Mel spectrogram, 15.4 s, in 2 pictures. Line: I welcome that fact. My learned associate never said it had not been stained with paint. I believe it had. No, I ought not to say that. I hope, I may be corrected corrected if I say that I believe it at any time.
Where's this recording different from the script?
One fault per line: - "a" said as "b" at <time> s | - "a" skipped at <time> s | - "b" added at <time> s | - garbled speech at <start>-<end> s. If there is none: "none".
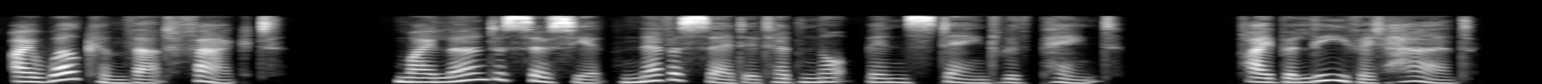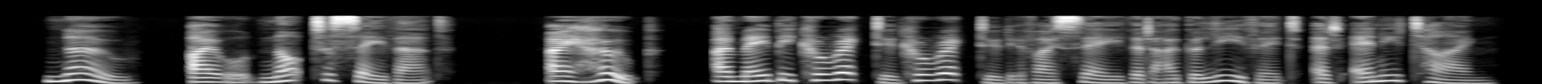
none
